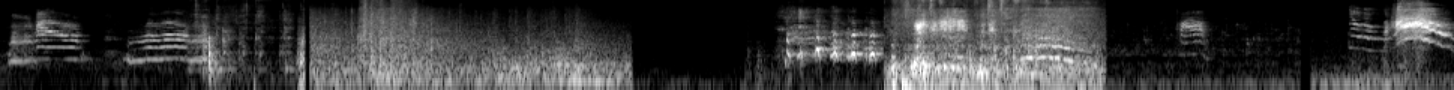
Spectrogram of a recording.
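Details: Cat meowing: harmonic, stepped meows early on, later short rising meows and a loud upward-sweeping meow at the end, mixed with bursts of broadband noise and music.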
